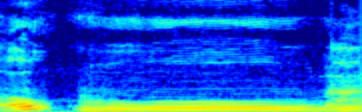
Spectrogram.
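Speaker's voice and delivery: ordinary talk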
